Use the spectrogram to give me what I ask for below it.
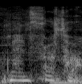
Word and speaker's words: Manfrotto: Manfrotto.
